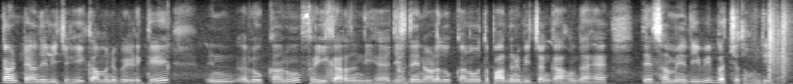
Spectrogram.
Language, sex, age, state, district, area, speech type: Punjabi, male, 18-30, Punjab, Patiala, rural, spontaneous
